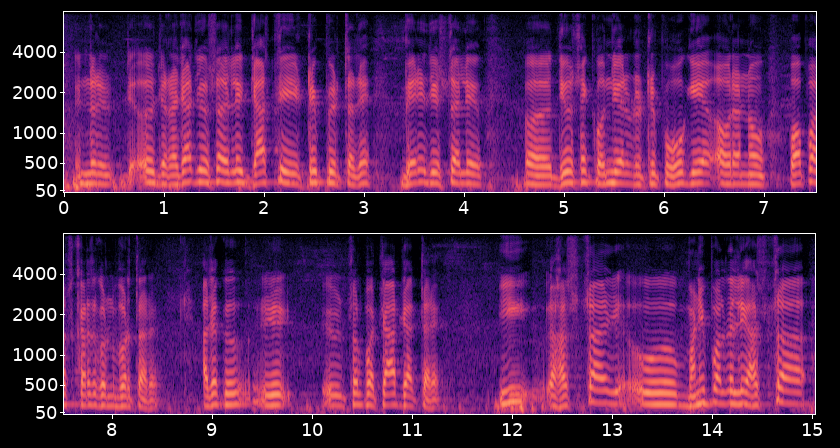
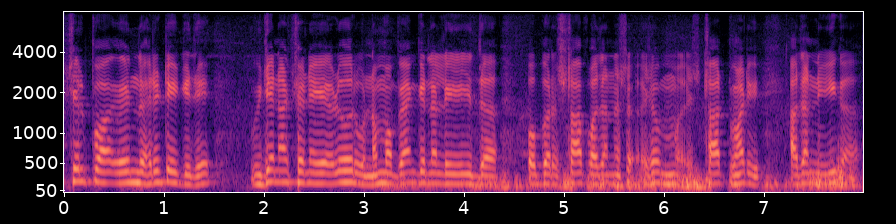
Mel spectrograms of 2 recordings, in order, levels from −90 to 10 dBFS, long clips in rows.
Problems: background sounds at intervals, background conversations at intervals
